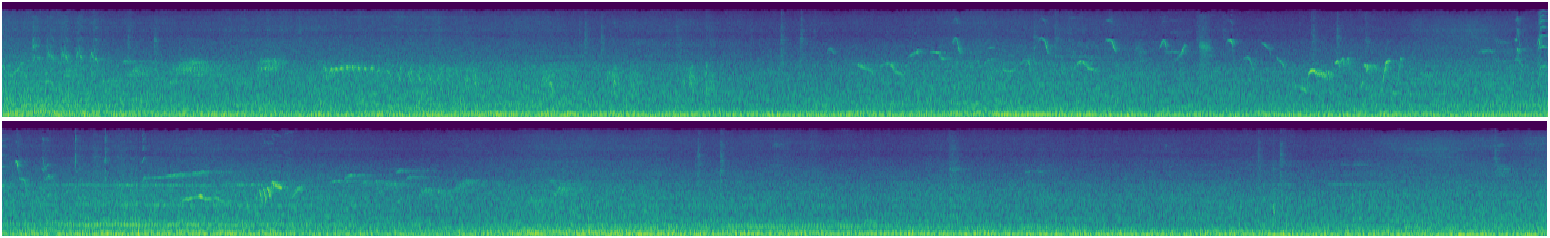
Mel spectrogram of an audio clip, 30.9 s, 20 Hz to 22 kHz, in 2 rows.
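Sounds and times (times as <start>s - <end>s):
bird singing whistled notes: 16.8s - 19.9s.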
